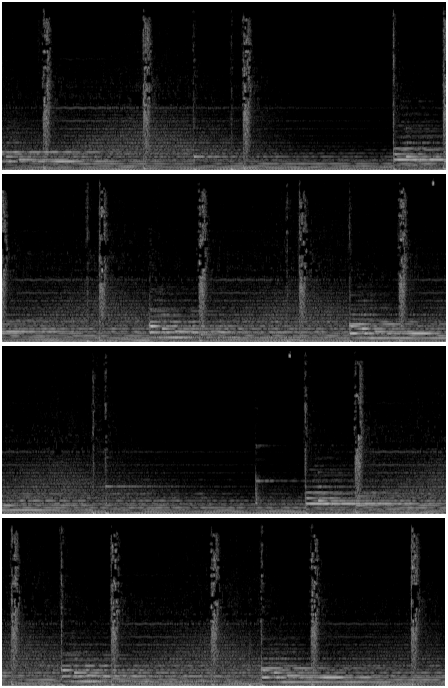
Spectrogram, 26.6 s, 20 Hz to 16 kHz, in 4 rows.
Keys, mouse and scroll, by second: 0.0 click, 1.0 g, 5.2 click, 5.5 scroll down 2, 5.7 middle click, 6.3-7.0 scroll up 10, 7.3 scroll down 3, 7.4-9.1 middle drag, 9.1 scroll down 4, 9.6 scroll up 2, 10.4 scroll up 5, 11.0-11.7 scroll down 8, 11.8 scroll up 2, 14.0 click, 14.1-14.4 scroll down 4, 14.5-15.0 scroll up 5, 15.1 scroll down 3, 15.3-18.4 middle drag, 20.2 scroll down 5, 20.6-21.2 scroll up 7, 21.6 scroll down 1, 21.6-22.8 middle drag, 22.8 scroll down 3, 23.2 middle click, 24.0-24.4 scroll up 1, 24.4-26.4 middle drag, 26.4 KP_3.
